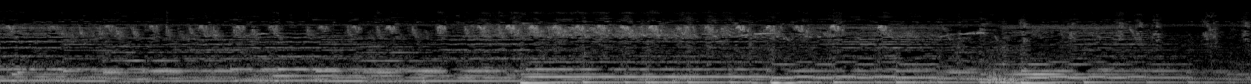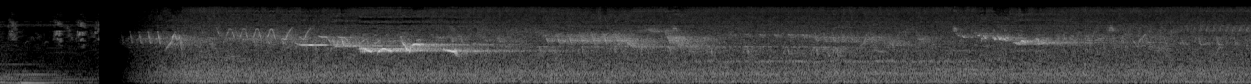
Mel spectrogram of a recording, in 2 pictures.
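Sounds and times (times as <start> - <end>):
songbirds chirping and whistling: 0.0 - 25.0.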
